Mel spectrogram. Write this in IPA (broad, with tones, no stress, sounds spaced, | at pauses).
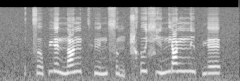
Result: t͡s ɤ˧˥ p ɥ ɛ˥˩ n̪ ɑ˥ ŋ t̪ʰ y˧˥ n s ʊ̰˨˩ ŋ ʈ͡ʂʰ ɤ˥ ɕ i˧˥ n̪ j ɑ˥ ŋ n̪ i˥˩ p ɥ ɛ˥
